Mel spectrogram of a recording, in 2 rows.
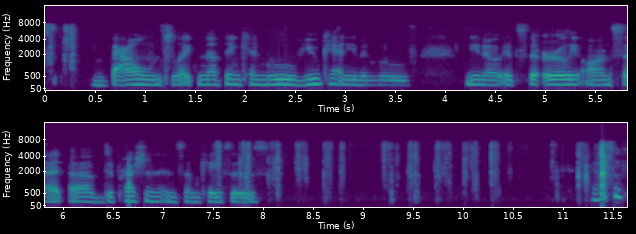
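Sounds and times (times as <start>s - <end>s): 
tarot cards being shuffled: 0.0s - 0.4s, 7.5s - 11.6s
speech: 0.0s - 8.8s, 11.3s - 11.6s.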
